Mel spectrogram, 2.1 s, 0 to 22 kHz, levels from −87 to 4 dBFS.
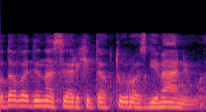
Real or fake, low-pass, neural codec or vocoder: real; 7.2 kHz; none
